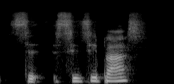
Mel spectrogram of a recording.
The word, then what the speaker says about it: Tsitsipas: Tsitsipas? – No way he said his name right.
